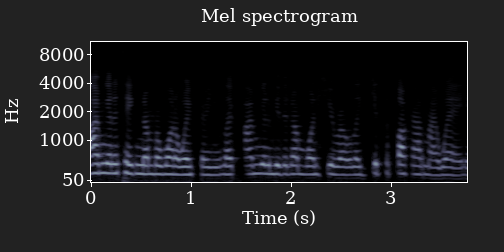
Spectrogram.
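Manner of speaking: put-on angry, grouchy voice. Retelling Bakugo telling All Might off: imitating an angry Bakugo. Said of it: "fucking grouchy as fuck".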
